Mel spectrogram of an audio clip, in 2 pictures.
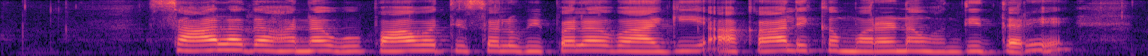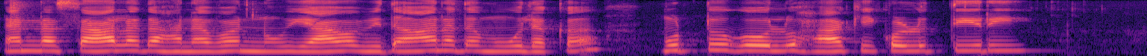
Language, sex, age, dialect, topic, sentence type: Kannada, female, 18-24, Mysore Kannada, banking, question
